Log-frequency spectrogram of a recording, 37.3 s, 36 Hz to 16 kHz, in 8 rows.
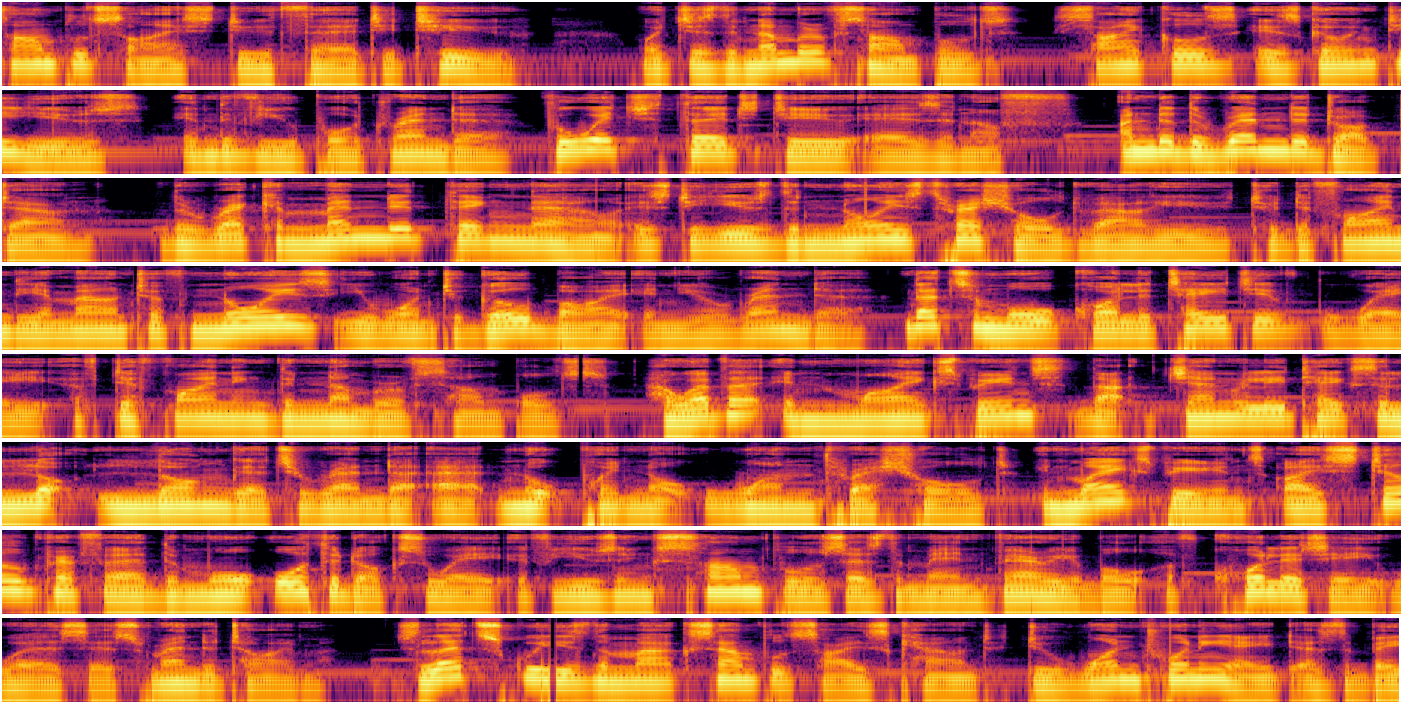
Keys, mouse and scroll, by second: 0.0 click, 6.1 middle click, 12.9 middle click, 17.9 click, 32.8 click.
